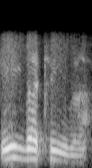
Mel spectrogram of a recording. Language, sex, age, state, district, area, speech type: Hindi, male, 60+, Uttar Pradesh, Prayagraj, rural, conversation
